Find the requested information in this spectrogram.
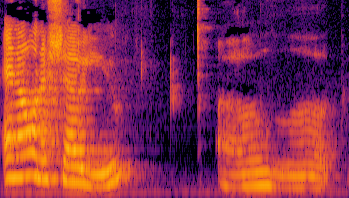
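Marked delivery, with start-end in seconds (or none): none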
